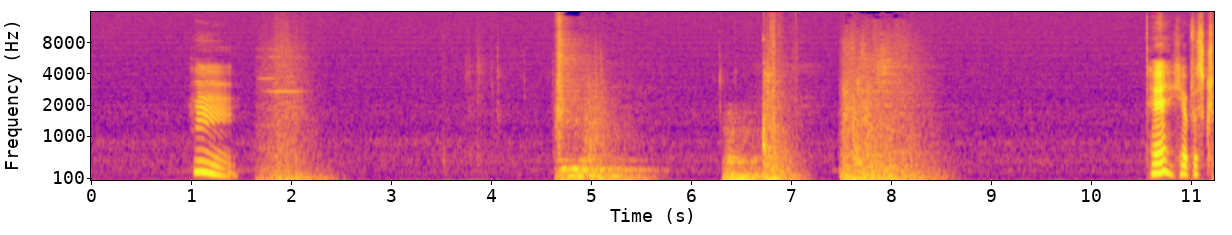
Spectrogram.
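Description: A game menu chimes and whooshes as options are picked.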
